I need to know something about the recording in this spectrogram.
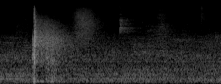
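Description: A single sharp knock or snap about a third of a second in, with a brief ring-off, over quiet room tone.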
